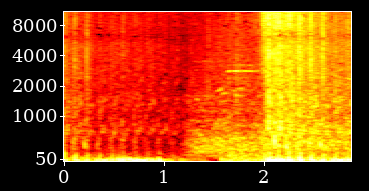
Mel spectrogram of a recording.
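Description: Pigeon cooing as the bird lands nearby, a few low, soft coos in a steady rhythm, then a brighter burst of sound in the second half.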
